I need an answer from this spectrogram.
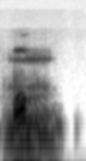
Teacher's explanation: mim sukun bertemu dengan huruf ta, bacaan izhar safawi, dibaca jelas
